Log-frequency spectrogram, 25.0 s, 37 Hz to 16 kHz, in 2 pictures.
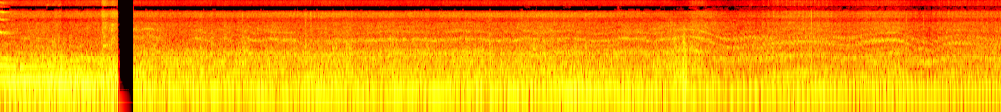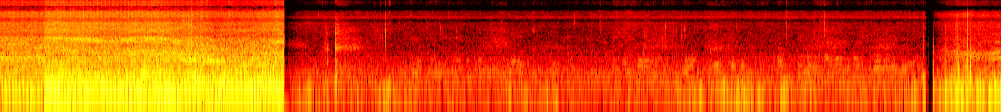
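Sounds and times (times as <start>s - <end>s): motorcycle engine running: 0.0s - 16.1s
faint outdoor sounds: 0.0s - 25.0s
wind noise on microphone: 21.2s - 22.5s.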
